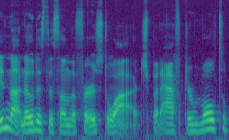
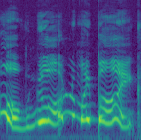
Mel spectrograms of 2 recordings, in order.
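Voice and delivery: very high, very loud, shrill, whiny dork wail; 13 semitones higher, 10 dB louder than usual. Discussing how an actor played a role, the speaker imitates a whiny guy.

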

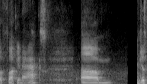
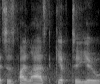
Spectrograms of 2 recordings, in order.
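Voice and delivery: imitated whisper. Retelling a battle story, quoting a dying character's last words: retelling a whisper. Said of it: "kinda whispers".

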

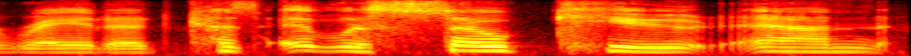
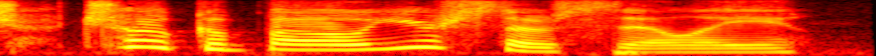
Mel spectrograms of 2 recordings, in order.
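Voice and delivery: fond, charmed fatherly voice, pitched up; 6 semitones higher than usual. Imitating how Sid talks to Chocobo in the game: imitating Sid talking to Chocobo. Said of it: "the way Sid talks, talks to Chocobo".

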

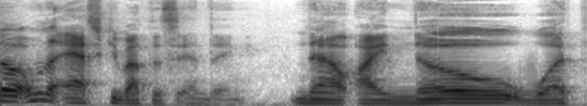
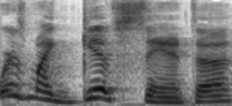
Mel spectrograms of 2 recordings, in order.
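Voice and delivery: mock pushy, rude, high-pitched tone; 8 semitones higher, 4 dB louder than usual. Retelling the daughter's line to Santa: imitating a rude demand. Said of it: "She's kind of rude".

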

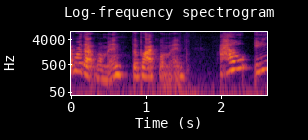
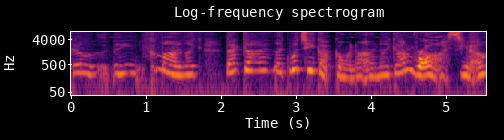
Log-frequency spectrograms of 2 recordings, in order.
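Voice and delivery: put-on thick-tongued voice. Imitating a character the other speaker just brought up, Ross fat tongue voice. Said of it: "his fat tongue voice".

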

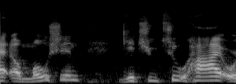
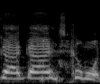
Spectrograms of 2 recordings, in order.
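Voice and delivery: put-on cracking teen voice, much higher pitch; 8 semitones higher, 3 dB quieter than usual. Describing how he yells at the vets without any cracking, mock puberty voice crack. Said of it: "Ain't no cracking in his voice".

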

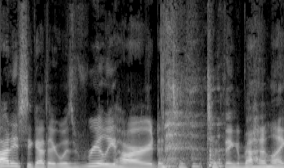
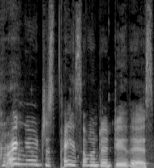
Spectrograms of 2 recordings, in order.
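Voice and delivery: high, whiny, cranky gripe. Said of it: "I was getting cranky".

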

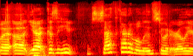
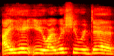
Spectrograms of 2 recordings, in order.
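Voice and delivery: half-yelled, hateful outburst; 4 semitones higher than usual. Retelling a scene where a character yells at his dad: imitating someone yelling. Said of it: "and then he yells".

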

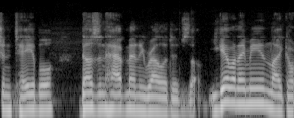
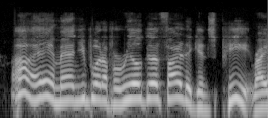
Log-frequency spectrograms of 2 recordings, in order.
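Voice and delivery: high, patronizing sarcasm with fake friendliness; 7 semitones higher than usual. Acting out a podcast host mocking a cringeworthy guest: mock sarcastic, patronizing tone. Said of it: "It's all very sarcastic, and it's patronizing as fuck".

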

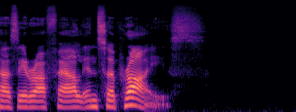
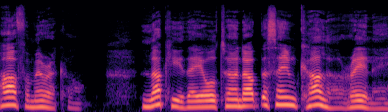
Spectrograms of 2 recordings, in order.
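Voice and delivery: ordinary delivery

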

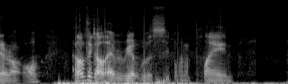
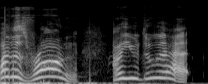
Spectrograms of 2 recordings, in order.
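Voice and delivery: mock yell in a very high, shrill voice. Telling a story, the speaker acts out what a man yelled; retelling a yell. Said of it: "He was yelling like".

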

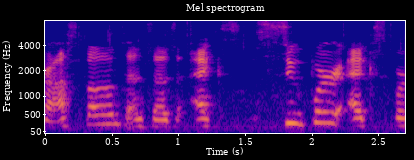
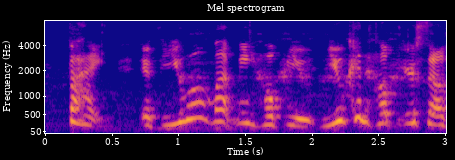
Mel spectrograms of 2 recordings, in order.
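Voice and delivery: mock fed-up, mad, raised outburst; 3 semitones higher, 5 dB louder than usual. Retelling what a mom said to two people laughing: imitating an angry mom. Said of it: "my mom got so mad".

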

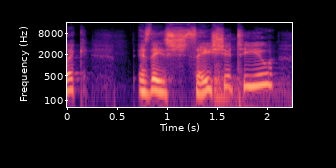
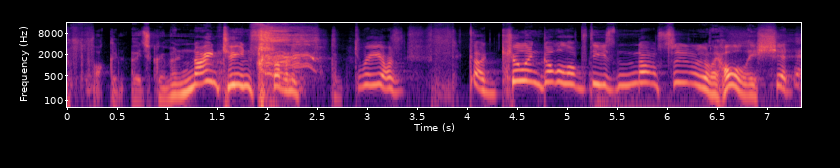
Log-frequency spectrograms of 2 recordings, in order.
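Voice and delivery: mock old man mumbling under breath, much higher; 8 semitones higher than usual. Describing a grandpa asked for ice cream, imitating a grandpa mumbling under his breath. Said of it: "mumbles underneath his breath".

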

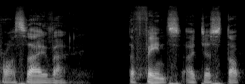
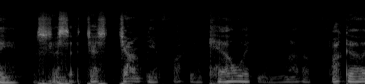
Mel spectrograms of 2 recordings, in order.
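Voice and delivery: put-on evil, taunting voice, higher, quieter, faster; 4 semitones higher, 12 dB quieter than usual. Speaker recalls the voice he heard at the edge: imitating an evil inner voice. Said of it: "it was fucking evil".

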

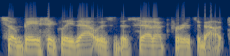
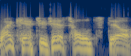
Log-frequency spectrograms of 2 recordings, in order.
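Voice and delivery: mild, high scolding yell; 5 semitones higher than usual. Recounting how he'd yell at you while waiting to enter, retell his yell. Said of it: "And he'd yell at me".

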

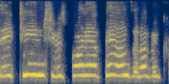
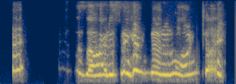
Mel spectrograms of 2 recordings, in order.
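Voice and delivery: speaking through tears, tearful crying voice; 3 semitones higher than usual. Speaker opening up to the people they need, crying. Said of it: "And right now I'm crying".

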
